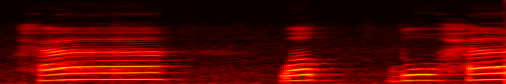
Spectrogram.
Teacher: Di situ terdapat eh hukum tajwid mad thobi'i eh dibaca dua harakat. Karena ha itu berharakat ee fathah panjang dibacanya dua harakat. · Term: matobi'i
